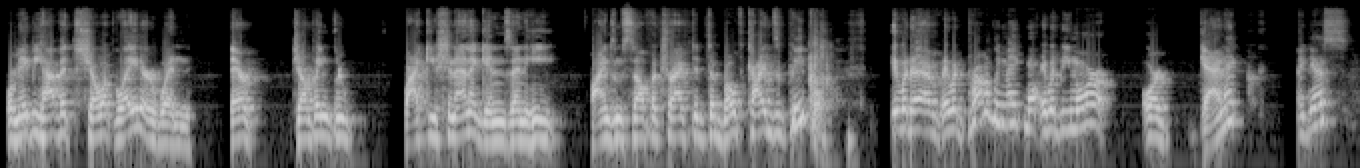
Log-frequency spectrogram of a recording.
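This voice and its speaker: A man giving casual critique in a halting, rambling way, often searching for words. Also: fairly high pitch, fairly bright tone, poor audio. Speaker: table read participant giving feedback.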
